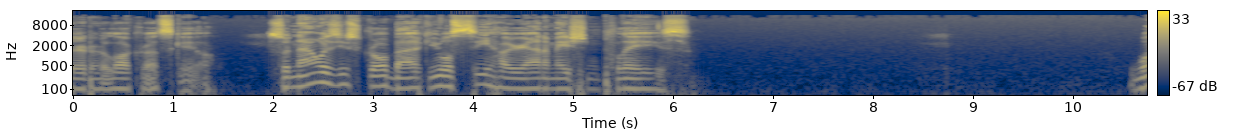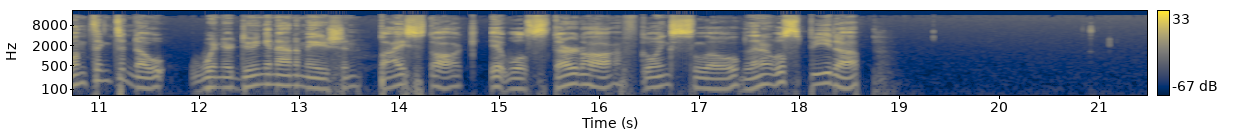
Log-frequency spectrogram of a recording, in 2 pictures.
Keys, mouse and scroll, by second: 2.5-21.4 drag.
